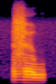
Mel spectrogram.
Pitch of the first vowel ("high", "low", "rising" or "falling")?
low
